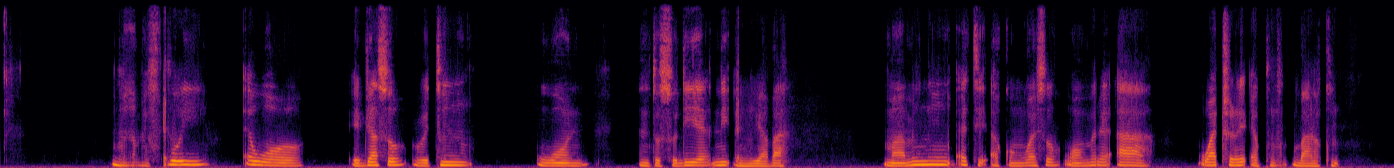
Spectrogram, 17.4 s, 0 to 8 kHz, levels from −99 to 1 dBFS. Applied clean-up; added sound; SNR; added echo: neural diffusion model UNIVERSE++.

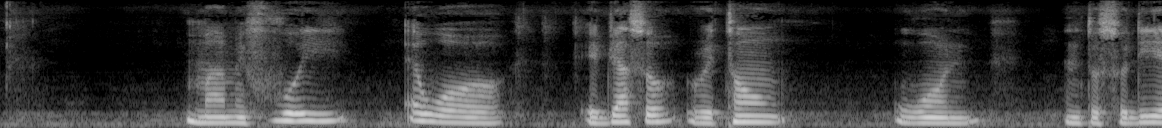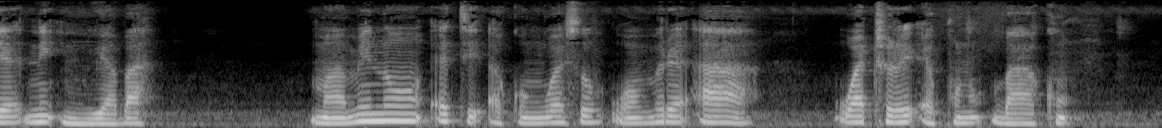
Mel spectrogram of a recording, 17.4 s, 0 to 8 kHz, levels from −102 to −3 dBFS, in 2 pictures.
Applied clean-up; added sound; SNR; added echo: none; none; none; none.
